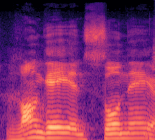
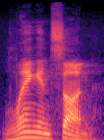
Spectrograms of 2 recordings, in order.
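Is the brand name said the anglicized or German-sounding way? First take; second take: German-sounding; anglicized. First: The name is said with German-sounding vowels and endings. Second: The name is said with plain English sounds. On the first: The speaker calls it right. "or something like that" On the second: The speaker calls it wrong. "which I know I'm pronouncing wrong"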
